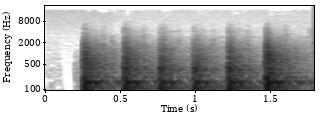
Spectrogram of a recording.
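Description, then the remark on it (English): Six heavy, evenly spaced, loud knocks on a door, each thud resonating briefly before the next in a steady insistent rhythm, with no voices. “don't answer the door! Leave it!”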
